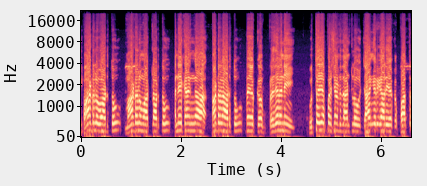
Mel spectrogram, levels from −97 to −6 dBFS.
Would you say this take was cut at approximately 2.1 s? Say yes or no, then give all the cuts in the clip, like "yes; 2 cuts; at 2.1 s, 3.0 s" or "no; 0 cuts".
yes; 3 cuts; at 0.8 s, 2.1 s, 3.3 s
